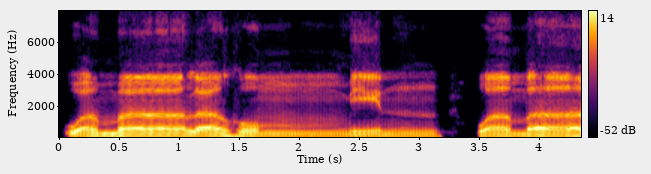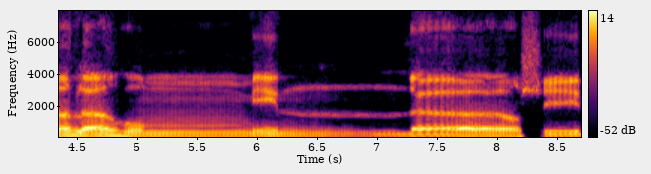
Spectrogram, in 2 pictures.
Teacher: Wa ma lahum itu hukum mim mati idgham mimi. Min itu idgham bigunah nun mati ketemu nun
